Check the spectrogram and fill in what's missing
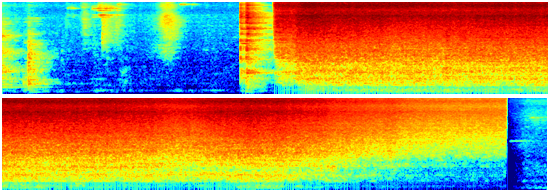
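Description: After a few light kitchen clatters, boiled mung dal hits a hot bay-leaf tempering with a sudden loud burst, then a strong, sustained sizzling hiss that fades gradually over about ten seconds.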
